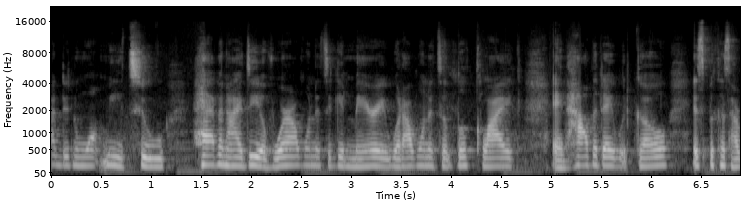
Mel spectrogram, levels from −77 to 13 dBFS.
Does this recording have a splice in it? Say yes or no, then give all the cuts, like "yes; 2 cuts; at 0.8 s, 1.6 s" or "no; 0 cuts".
no; 0 cuts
